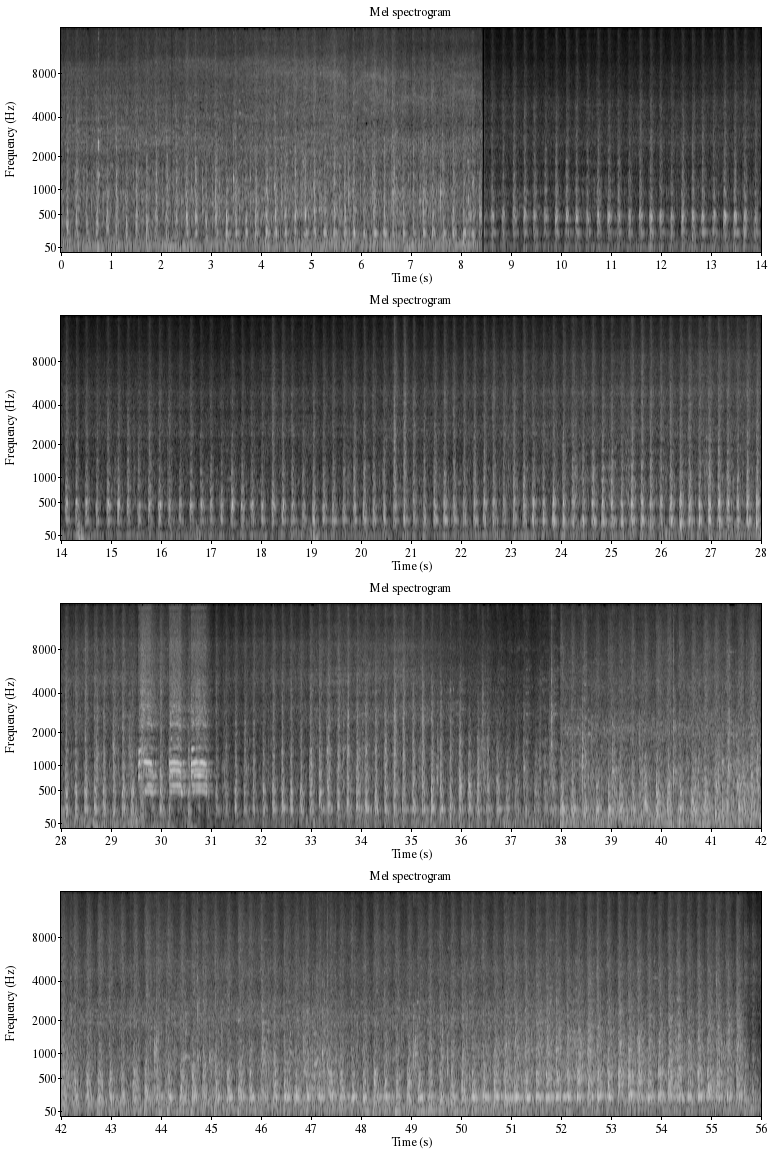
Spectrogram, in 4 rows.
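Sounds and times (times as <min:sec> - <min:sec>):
steam locomotive exhaust chuffing: 0:00.0 - 0:56.0
wagons clattering over rail joints: 0:00.0 - 0:56.0
steam whistle blasts: 0:29.5 - 0:31.2.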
